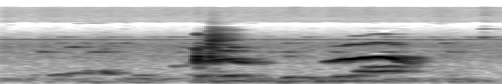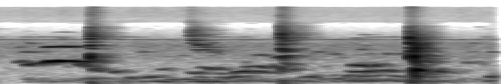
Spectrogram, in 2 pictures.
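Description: A knife scrapes and chops on fish.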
